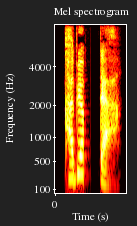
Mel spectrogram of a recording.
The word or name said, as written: 가볍다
